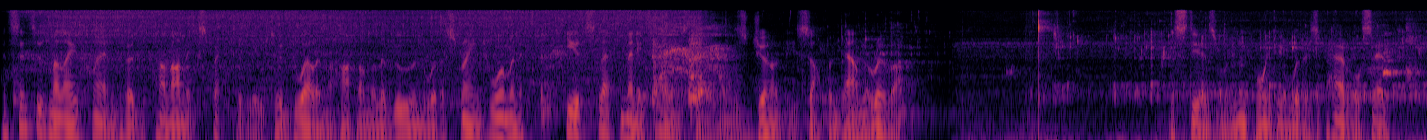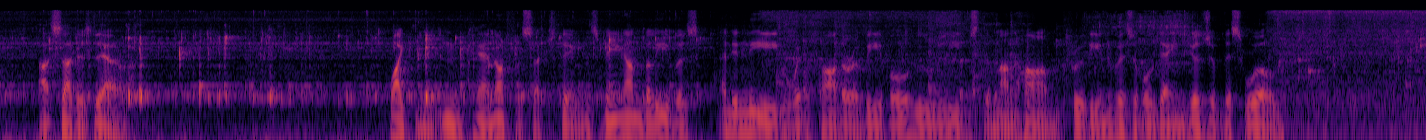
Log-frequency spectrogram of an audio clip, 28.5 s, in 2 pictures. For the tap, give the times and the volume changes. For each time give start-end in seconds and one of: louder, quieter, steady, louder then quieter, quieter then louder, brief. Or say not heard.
0.1-28.4 quieter.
